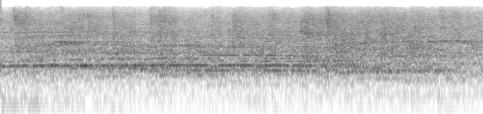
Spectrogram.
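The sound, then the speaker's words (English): A recorded crowd cheering effect, played as the reward for a correct quiz answer, forms a steady, dense roar of many voices at moderate level that holds for a couple of seconds and tapers slightly at the end. “So just cheering for the correct answer and the foghorn for the wrong answer.”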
